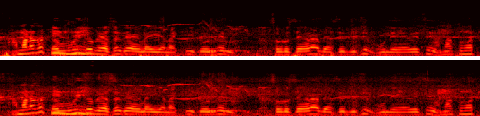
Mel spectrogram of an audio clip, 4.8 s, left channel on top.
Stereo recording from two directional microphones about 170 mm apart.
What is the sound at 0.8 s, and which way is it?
Speech, 25° left (ahead or behind).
